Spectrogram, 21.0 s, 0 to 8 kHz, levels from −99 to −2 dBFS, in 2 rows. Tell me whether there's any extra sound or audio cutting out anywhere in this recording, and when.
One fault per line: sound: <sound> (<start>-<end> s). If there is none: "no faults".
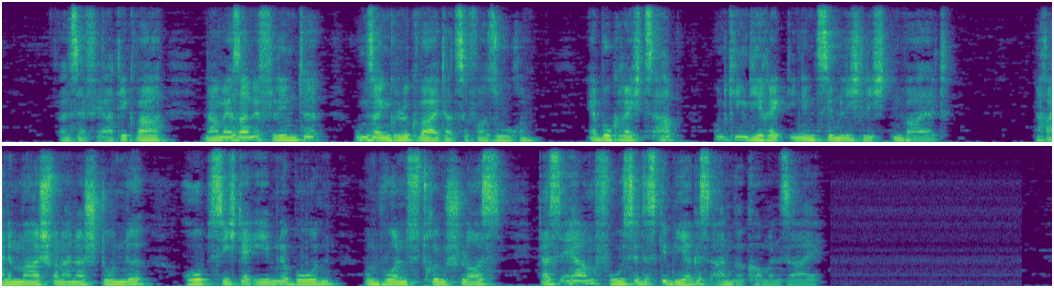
no faults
